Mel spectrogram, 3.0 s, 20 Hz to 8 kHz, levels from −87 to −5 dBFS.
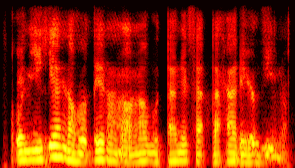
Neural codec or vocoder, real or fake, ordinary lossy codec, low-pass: codec, 16 kHz, 1 kbps, FreqCodec, smaller model; fake; none; 7.2 kHz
